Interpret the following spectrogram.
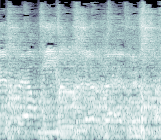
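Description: Live band playing a folk-rock song, with strummed acoustic guitar and drums.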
